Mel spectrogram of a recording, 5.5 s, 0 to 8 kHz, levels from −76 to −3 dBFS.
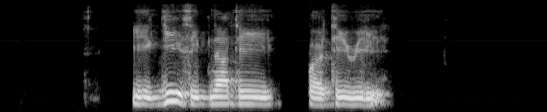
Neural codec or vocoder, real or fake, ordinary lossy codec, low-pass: vocoder, 22.05 kHz, 80 mel bands, HiFi-GAN; fake; none; 7.2 kHz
